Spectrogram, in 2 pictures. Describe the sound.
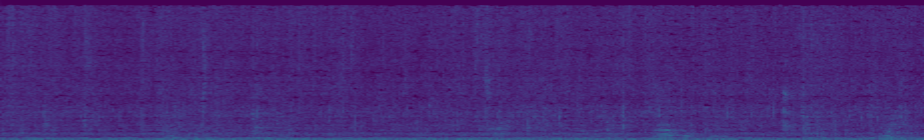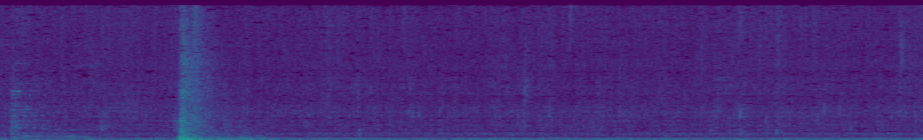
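Catfish fries in a pan with a steady, loud crackling sizzle; a sharper clatter and spit breaks through partway before the even frying resumes.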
